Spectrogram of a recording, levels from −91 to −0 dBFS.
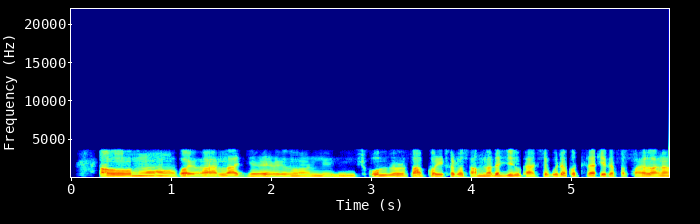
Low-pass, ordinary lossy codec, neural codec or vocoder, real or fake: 3.6 kHz; none; codec, 16 kHz in and 24 kHz out, 0.6 kbps, FireRedTTS-2 codec; fake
